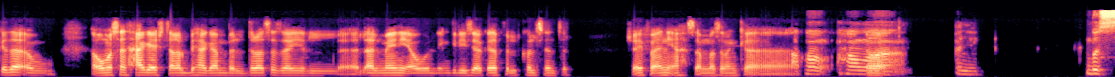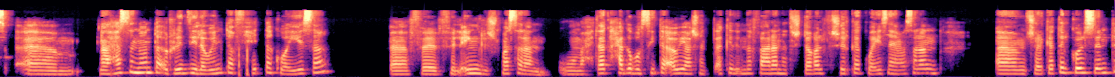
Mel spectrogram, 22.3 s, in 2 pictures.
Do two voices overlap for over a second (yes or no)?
no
